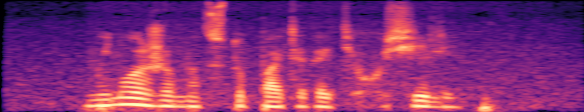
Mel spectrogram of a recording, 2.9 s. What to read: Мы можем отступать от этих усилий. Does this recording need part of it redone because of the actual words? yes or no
no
